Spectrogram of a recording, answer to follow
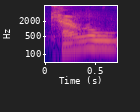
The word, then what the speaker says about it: Caryll: Caryll, we still haven't got that pronunciation right. Caryll sounds just like a white woman's name.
